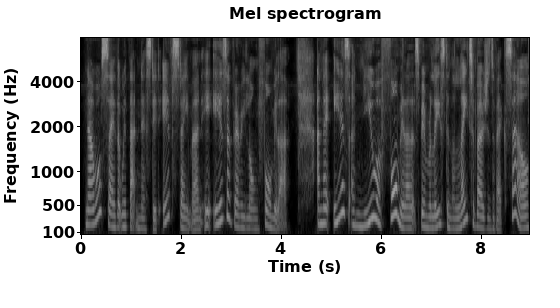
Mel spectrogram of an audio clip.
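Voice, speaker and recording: A woman trainer narrating a screen-recorded software tutorial, explaining each step in a steady way. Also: lowish voice.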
